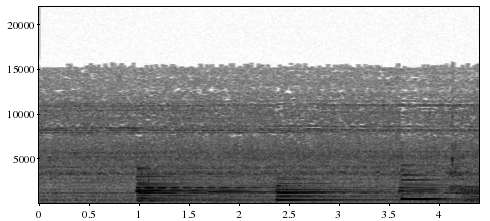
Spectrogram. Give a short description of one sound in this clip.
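A piano plays notes.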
